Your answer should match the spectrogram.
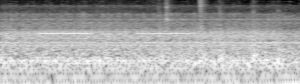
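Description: A school bus in reverse gear sounding its backup alarm during a pre-trip check, a steady run of close, loud beeps over a constant idling engine rumble.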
